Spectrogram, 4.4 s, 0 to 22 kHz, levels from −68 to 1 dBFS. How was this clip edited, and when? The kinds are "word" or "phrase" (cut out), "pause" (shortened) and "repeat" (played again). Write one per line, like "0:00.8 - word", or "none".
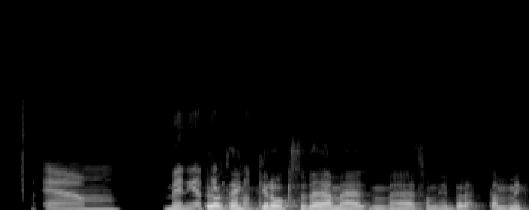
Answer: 0:01.2 - pause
